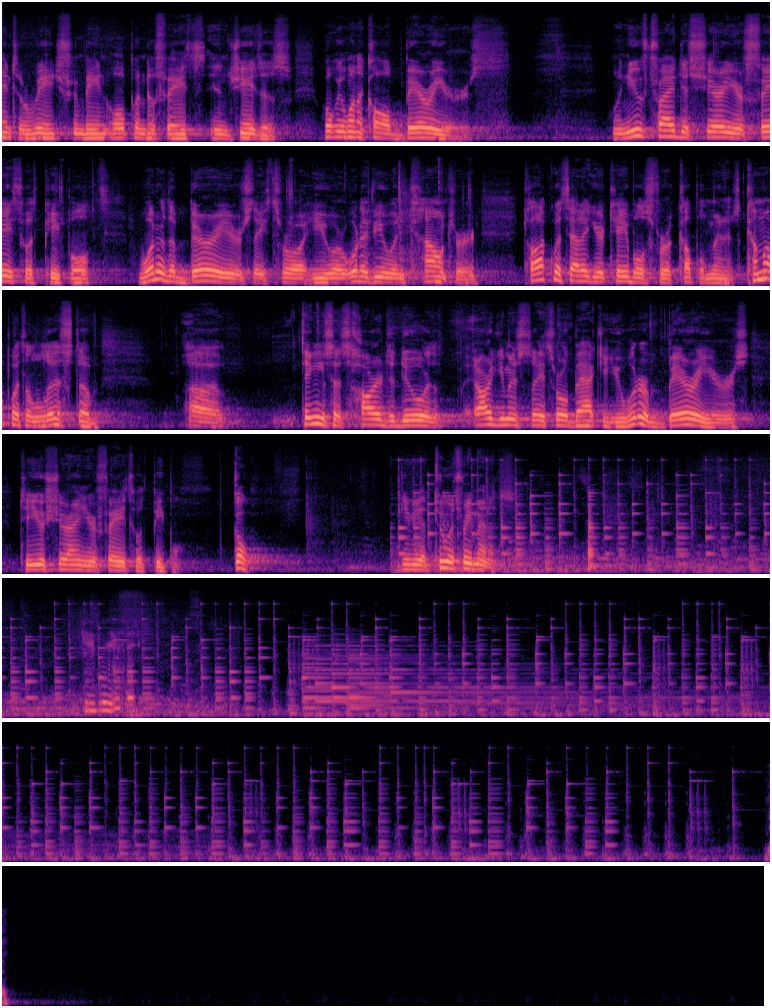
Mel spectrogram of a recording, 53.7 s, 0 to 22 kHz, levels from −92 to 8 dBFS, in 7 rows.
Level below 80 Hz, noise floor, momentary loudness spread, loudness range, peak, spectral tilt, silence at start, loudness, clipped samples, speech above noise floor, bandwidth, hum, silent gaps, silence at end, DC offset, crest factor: -68 dBFS; -84 dBFS; 24 LU; 22 LU; -6 dBFS; -7 dB/octave; 0 s; -22 LUFS; under 0.1%; 62 dB; 14.5 kHz; none; none; 7.55 s; under 0.1%; 18 dB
